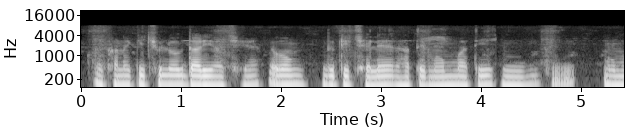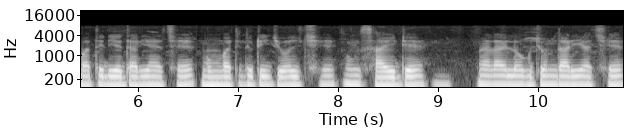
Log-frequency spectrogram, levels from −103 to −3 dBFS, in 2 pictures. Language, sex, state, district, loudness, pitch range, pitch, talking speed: Bengali, male, West Bengal, Purulia, -17 LUFS, 125-130 Hz, 125 Hz, 150 wpm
